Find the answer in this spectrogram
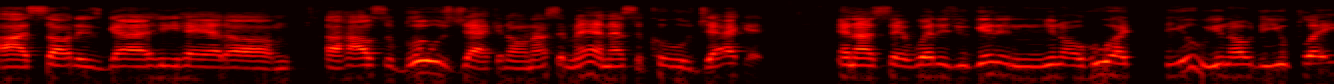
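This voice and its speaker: The man's pitch sits fairly high, and his intonation stays fairly even. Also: moderate pace. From Chicago. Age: 60s. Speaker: blues musician. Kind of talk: interview storytelling.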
